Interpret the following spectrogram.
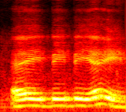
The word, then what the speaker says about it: ABBA: is pronounced abba not spelled out.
